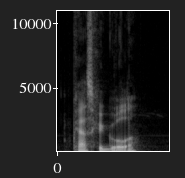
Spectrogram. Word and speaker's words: Pascagoula: Pascagoula.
